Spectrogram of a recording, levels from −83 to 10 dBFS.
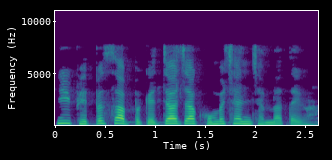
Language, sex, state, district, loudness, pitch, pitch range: Wancho, female, Arunachal Pradesh, Longding, -19 LUFS, 210 Hz, 185-240 Hz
